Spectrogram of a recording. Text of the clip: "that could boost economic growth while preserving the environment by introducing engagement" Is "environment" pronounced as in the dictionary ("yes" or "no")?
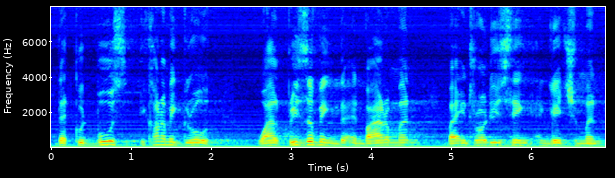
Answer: yes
